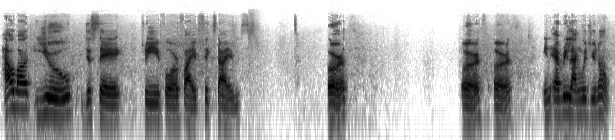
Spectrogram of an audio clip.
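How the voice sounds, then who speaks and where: With a fairly high, expressive voice, an Indian man with an Indian accent facilitates an online group call outdoors near the ocean. He repeats clearing phrases in a deliberate, chant-like manner for listeners, captured on a low-quality recording.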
